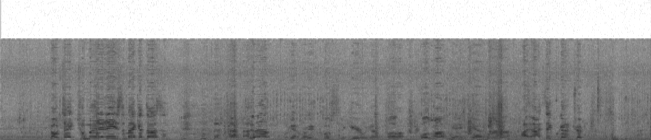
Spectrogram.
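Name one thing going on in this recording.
A man talks loudly outdoors over the engine.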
